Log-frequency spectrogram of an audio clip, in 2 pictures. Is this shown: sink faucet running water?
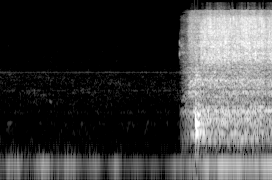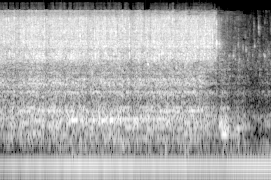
yes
